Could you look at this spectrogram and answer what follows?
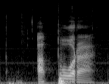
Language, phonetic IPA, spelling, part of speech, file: Russian, [ɐˈporə], опора, noun, Ru-опора.ogg
- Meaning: 1. support, prop, rest 2. buttress, pier (anything that serves to support something) 3. foothold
